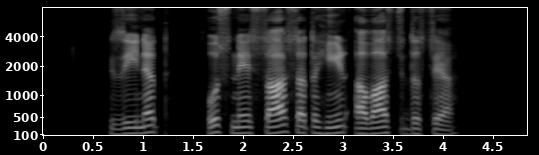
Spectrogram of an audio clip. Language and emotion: Punjabi, neutral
